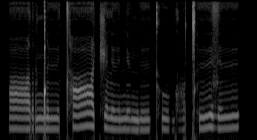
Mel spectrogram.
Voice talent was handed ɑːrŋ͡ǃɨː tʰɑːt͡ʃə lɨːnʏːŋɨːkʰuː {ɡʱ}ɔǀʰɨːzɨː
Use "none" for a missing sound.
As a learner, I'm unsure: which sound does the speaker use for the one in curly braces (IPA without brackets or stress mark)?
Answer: ɡʱ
